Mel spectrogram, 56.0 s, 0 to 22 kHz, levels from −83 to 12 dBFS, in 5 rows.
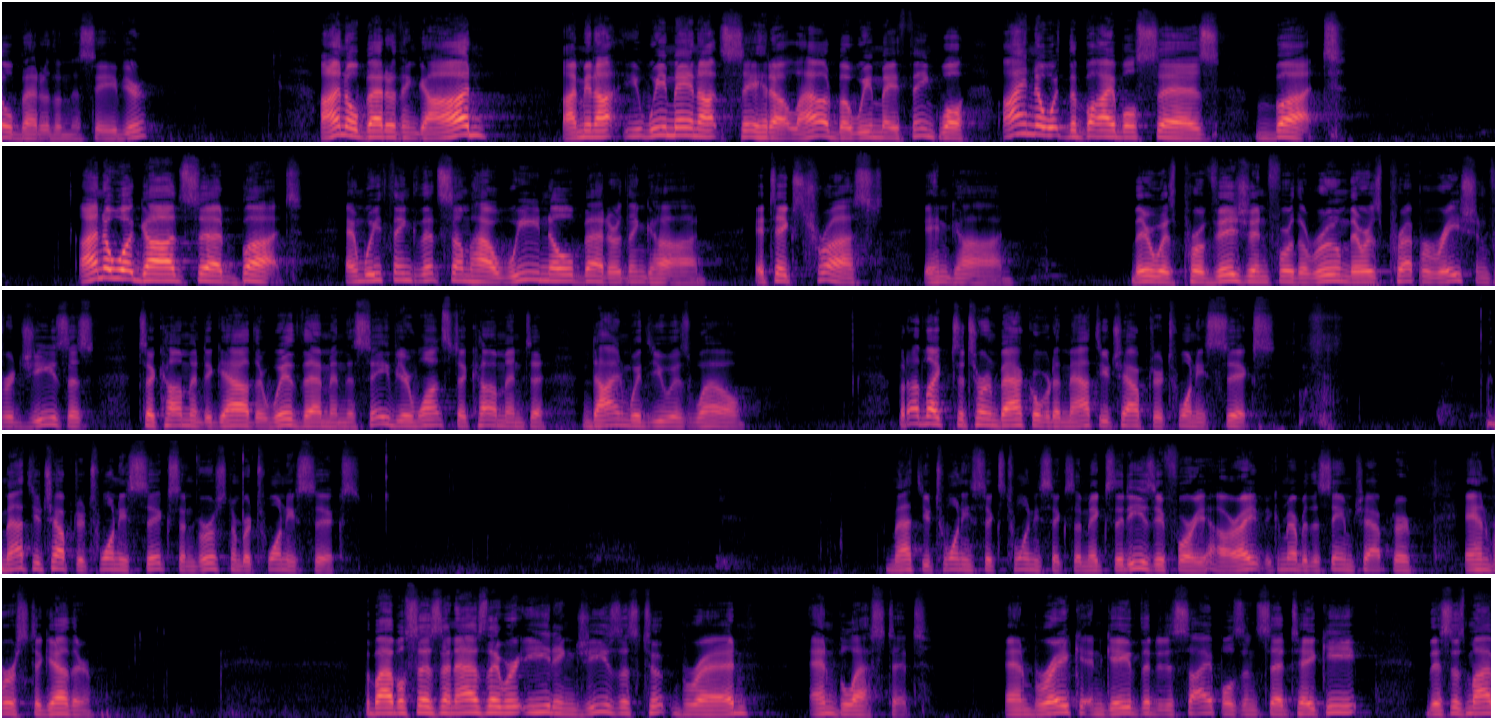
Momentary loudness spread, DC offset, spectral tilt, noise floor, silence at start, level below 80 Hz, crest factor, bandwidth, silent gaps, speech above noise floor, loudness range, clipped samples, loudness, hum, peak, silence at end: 14 LU; under 0.1%; -4.5 dB/octave; -74 dBFS; 0 s; -74 dBFS; 24 dB; 17 kHz; none; 47 dB; 11 LU; under 0.1%; -27 LUFS; none; -4 dBFS; 0 s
